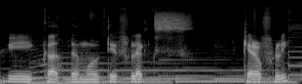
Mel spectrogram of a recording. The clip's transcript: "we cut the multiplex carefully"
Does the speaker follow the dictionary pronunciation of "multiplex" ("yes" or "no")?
no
